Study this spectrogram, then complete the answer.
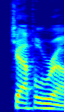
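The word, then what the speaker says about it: Chappell Roan: Chapel Roan. You said it exactly We right. all Is that just how you say it? Chapel. Chapel Roan.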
